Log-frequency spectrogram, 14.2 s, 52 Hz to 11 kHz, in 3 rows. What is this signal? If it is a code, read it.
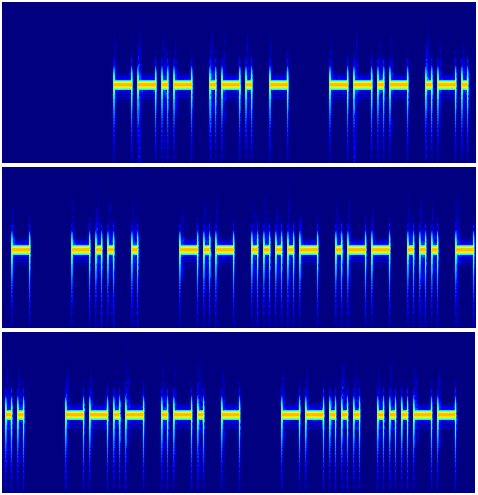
Morse code, heard as a keyed tone, about 20 wpm, 690 Hz. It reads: QRT QRT DE K4WSD QRT 73
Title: POTA QSO Practice - 20wpm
